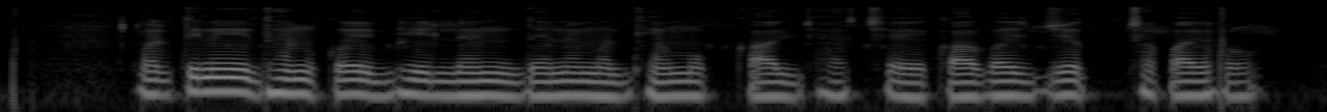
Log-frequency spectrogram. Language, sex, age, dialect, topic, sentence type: Magahi, male, 51-55, Northeastern/Surjapuri, banking, statement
